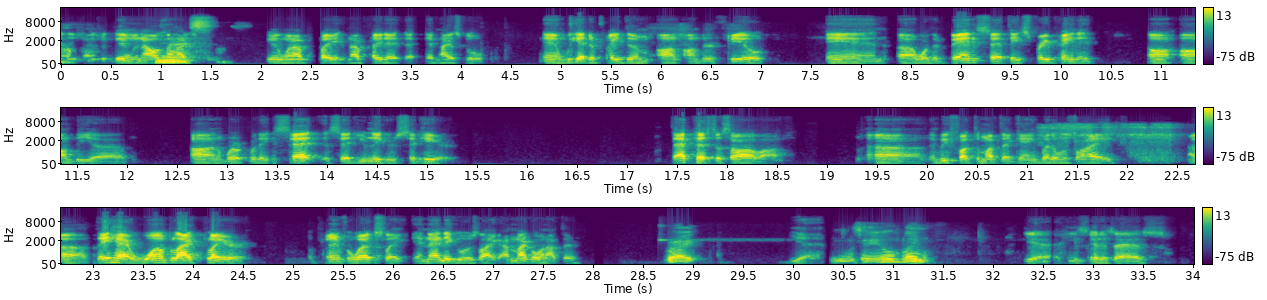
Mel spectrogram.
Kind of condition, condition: link, video call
